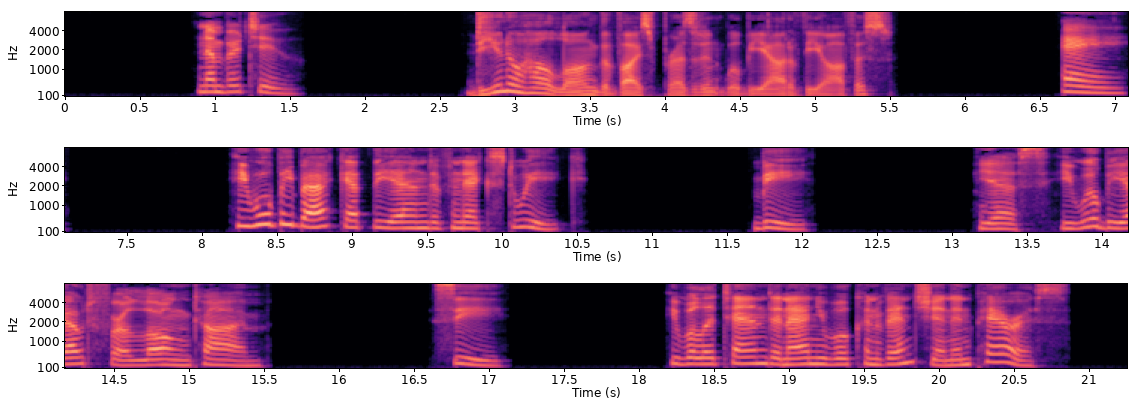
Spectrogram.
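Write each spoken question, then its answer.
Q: Do you know how long the vice president will be out of the office?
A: A: He will be back at the end of next week.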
